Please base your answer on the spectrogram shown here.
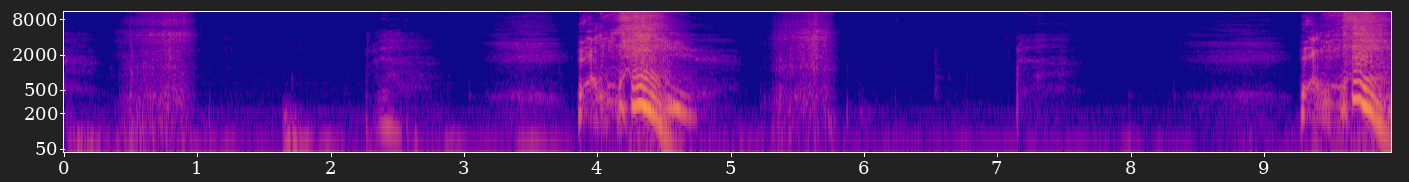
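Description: Wind-up breaths followed by two loud, wet, explosive sneezes, with quieter breathing and small sounds between them.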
